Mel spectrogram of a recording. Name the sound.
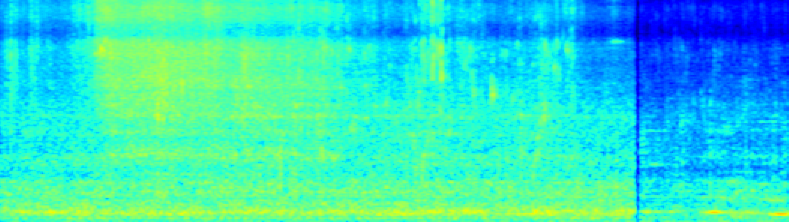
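water poured into curry pot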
